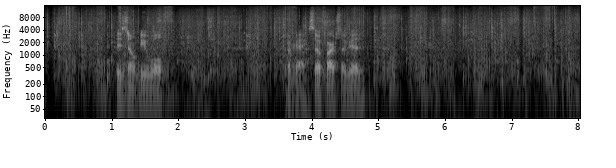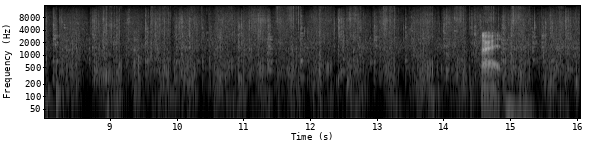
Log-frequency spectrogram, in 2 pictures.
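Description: A man speaks close to a microphone, in short calm bursts.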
